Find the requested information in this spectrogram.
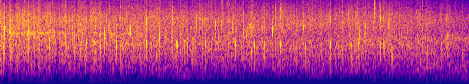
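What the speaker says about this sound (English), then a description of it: "Let's give them all a round of applause, please." Sustained applause from a luncheon audience at an agricultural awareness event, steady dense clapping at full volume throughout.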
